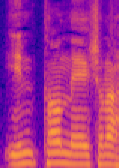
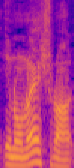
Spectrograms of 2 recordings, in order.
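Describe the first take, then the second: First: The t after the n is clearly pronounced. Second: The t after the n is dropped. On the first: The speaker calls it wrong. "하지 않고" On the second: The speaker calls it right. "이렇게 우리가 발음하죠"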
